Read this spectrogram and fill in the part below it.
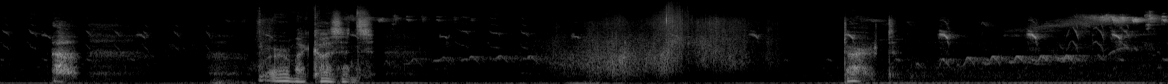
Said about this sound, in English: Birds.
